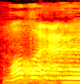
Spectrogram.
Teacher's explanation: واو ہونٹوں کی نا تمام گلائی سے، دو پر جلدی پڑیں، عین وسط حلق سے ادا کریں گے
